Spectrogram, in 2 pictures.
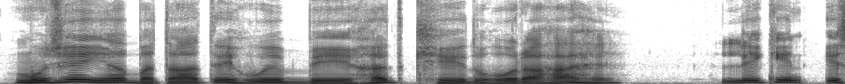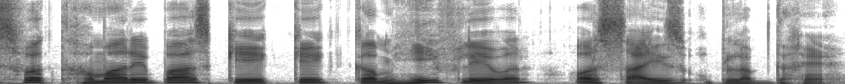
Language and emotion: Hindi, sad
